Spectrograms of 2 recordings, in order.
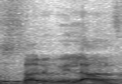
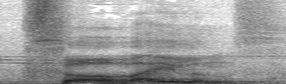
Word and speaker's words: surveillance: इसका उच्चारण दोस्तों सर्विलांस नहीं होगा, इसका प्रोनाउंसिएशन है सर्वाइलेंस।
